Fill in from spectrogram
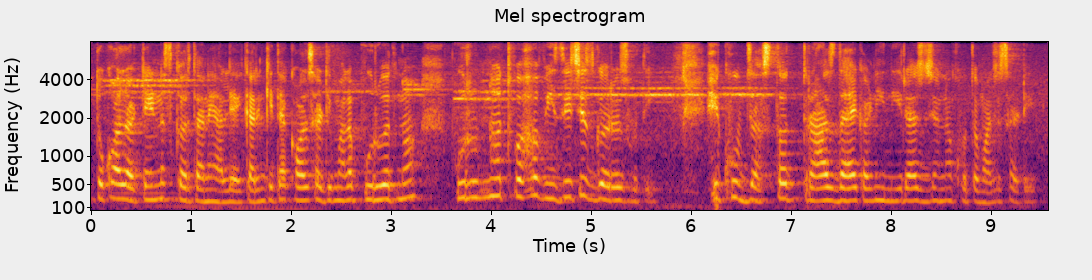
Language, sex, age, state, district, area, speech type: Marathi, female, 18-30, Maharashtra, Nashik, urban, spontaneous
